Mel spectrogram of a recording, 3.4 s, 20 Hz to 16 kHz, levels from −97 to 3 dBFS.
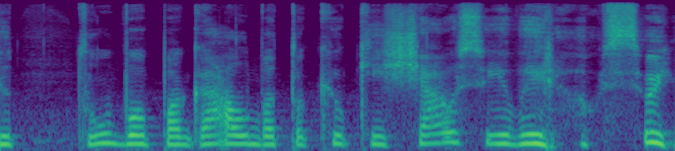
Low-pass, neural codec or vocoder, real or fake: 14.4 kHz; vocoder, 48 kHz, 128 mel bands, Vocos; fake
